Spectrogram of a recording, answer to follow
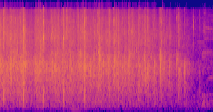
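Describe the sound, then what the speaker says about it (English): An audience at an agricultural awards gala gives a round of lively applause. The clapping is full and steady with a crowd murmur under it, then thins slightly toward the end. "Give him another round of applause"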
